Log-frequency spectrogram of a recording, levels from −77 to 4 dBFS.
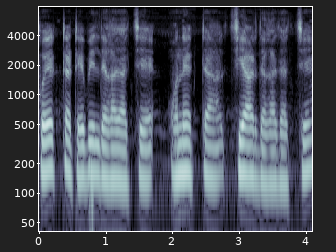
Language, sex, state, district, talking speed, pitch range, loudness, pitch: Bengali, male, Assam, Hailakandi, 115 wpm, 145-165 Hz, -17 LUFS, 150 Hz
